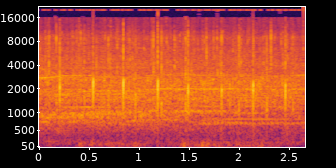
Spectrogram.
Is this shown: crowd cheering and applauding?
yes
